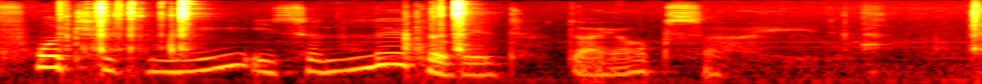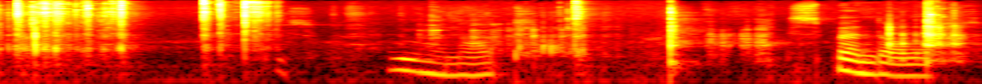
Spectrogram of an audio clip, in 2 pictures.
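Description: Metal spoons clink against each other.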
